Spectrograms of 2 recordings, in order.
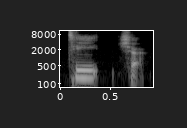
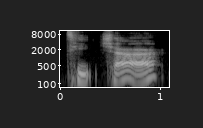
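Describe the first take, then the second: First: The stress is on the first syllable. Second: The stress is on the second syllable. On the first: The speaker calls it right. "the emphasis is on the first syllable" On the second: The speaker calls it wrong. "it would sound strange"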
